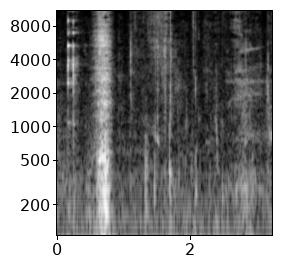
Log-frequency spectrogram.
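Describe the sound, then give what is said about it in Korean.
Someone bites into an apple with a single crisp crunch, then faint chewing crunches follow, all quiet, with a couple of small sharp clicks just before the bite. “자, 사과 먹어.”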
